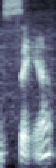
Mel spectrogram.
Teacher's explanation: in the north they don't distinguish so they just say say it just sounds like a regular s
